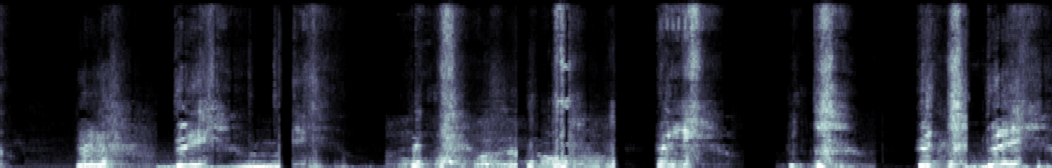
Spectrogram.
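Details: Rapid run of separate sneezes, each a sharp intake of breath then an explosive burst, with short pauses between; sneezing compilation.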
